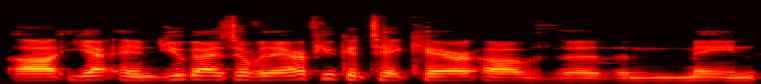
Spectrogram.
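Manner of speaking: loud, formal manager voice; pompous boss speech. Acted. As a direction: address the group like a pompous manager. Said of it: "leader speech".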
